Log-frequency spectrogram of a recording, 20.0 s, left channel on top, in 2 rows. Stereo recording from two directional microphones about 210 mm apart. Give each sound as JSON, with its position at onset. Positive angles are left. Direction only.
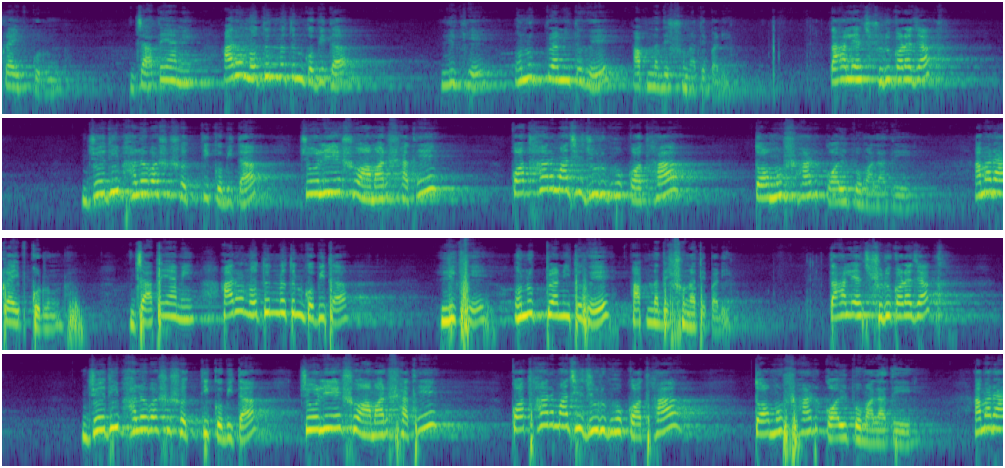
{"t": 1.3, "sound": "a man's voice", "side_deg": -45}
{"t": 8.3, "sound": "a woman's voice", "side_deg": -35}
{"t": 10.8, "sound": "a woman's voice", "side_deg": -25}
